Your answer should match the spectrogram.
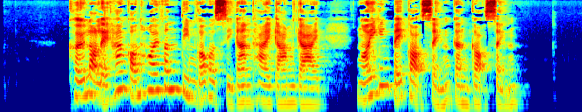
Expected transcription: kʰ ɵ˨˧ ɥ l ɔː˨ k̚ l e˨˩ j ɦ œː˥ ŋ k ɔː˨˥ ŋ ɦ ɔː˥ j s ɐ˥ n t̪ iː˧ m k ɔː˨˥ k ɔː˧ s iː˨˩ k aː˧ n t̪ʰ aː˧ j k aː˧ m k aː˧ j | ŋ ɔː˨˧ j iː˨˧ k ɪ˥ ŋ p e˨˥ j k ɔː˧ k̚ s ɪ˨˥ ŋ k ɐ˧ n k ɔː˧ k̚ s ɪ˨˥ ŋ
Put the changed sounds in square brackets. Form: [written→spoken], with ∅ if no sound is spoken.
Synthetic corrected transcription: kʰ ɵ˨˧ ɥ l ɔː˨ k̚ l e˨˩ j ɦ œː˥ ŋ k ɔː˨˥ ŋ ɦ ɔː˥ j [s→f] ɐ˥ n t̪ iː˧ m k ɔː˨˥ k ɔː˧ s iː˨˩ k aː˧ n t̪ʰ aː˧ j k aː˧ m k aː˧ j | ŋ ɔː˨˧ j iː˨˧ k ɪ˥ ŋ p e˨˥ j k ɔː˧ k̚ s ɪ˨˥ ŋ k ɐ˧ n k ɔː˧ k̚ s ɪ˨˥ ŋ

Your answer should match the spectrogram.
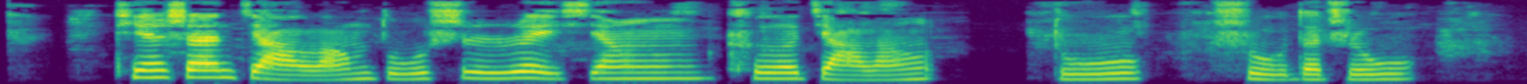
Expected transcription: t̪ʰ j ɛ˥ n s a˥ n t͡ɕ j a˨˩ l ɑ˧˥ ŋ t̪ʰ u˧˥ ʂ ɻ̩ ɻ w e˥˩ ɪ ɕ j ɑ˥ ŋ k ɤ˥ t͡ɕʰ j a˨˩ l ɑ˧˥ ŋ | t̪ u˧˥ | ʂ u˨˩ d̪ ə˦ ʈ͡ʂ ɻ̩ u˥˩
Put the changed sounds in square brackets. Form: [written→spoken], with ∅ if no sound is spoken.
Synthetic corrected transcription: t̪ʰ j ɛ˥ n [s→ʂ] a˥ n t͡ɕ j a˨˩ l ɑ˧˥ ŋ [t̪ʰ→t̪] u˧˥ ʂ ɻ̩ ɻ w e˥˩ ɪ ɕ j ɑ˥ ŋ [k→kʰ] ɤ˥ [t͡ɕʰ→t͡ɕ] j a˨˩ l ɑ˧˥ ŋ | t̪ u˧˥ | ʂ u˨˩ d̪ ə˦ ʈ͡ʂ ɻ̩ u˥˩

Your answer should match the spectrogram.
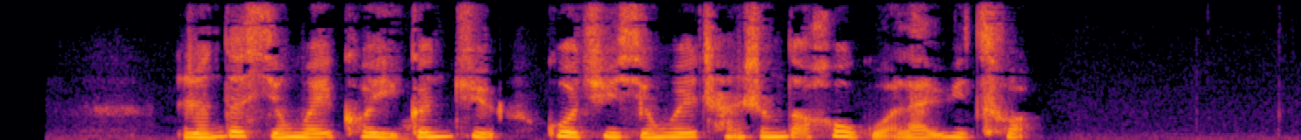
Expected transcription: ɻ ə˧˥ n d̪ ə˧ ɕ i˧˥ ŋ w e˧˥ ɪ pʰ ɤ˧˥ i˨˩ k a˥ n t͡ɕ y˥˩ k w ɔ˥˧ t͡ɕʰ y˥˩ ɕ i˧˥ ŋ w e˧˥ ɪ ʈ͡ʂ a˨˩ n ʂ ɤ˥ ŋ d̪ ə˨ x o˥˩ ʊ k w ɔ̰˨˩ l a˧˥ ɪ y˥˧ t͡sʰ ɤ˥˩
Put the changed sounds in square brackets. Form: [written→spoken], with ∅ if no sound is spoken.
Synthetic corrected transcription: ɻ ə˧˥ n d̪ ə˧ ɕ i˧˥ ŋ w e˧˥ ɪ [pʰ→kʰ] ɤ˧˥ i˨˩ k [a˥→ə˥] n t͡ɕ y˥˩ k w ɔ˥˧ t͡ɕʰ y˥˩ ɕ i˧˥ ŋ w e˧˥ ɪ [ʈ͡ʂ→ʈ͡ʂʰ] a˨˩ n ʂ ɤ˥ ŋ d̪ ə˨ x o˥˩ ʊ k w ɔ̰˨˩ l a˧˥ ɪ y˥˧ t͡sʰ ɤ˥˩

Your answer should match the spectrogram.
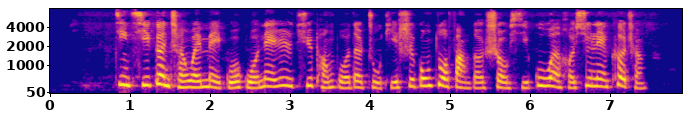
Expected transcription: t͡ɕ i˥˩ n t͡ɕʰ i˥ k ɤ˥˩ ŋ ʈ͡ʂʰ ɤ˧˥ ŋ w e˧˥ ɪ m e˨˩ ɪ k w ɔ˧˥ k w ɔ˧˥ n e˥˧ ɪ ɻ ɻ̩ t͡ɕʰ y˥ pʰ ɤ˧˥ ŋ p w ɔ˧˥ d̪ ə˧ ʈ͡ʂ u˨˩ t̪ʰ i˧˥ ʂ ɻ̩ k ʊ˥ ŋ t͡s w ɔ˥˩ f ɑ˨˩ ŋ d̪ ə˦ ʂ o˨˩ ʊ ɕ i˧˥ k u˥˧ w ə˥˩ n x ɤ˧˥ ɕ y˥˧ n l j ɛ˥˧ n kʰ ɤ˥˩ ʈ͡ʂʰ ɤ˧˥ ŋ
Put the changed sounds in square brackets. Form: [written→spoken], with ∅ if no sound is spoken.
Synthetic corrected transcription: t͡ɕ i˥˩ n t͡ɕʰ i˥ k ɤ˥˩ ŋ ʈ͡ʂʰ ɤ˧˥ ŋ w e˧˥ ɪ m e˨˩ ɪ k w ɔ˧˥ k w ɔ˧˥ n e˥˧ ɪ ɻ ɻ̩ t͡ɕʰ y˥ pʰ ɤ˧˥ ŋ p w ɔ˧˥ d̪ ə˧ ʈ͡ʂ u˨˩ t̪ʰ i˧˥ ʂ ɻ̩ k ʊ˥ ŋ t͡s w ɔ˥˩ f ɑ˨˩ ŋ d̪ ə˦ ʂ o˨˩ ʊ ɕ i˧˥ k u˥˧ w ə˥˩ n x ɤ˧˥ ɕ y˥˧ n l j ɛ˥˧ n kʰ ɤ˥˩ ʈ͡ʂʰ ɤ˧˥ ŋ

